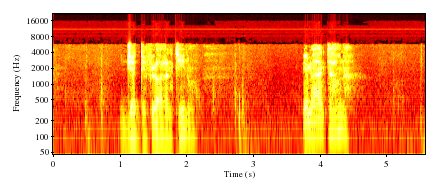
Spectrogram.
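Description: A man speaks tensely and close by, in short bursts.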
